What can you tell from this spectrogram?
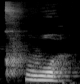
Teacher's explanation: this is a blend because it makes two sounds. It sounds like a K and a W.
